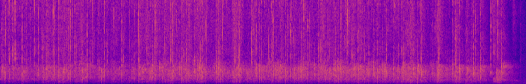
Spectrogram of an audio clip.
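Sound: audience applause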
